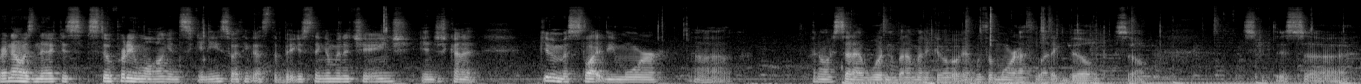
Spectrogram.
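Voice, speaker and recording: A man talks at a medium pitch and a moderate pace with fairly even intonation. Audible room echo and noticeable background noise come through. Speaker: 3D artist. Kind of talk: tutorial.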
